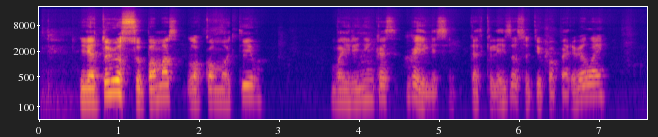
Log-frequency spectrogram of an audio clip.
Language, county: Lithuanian, Šiauliai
